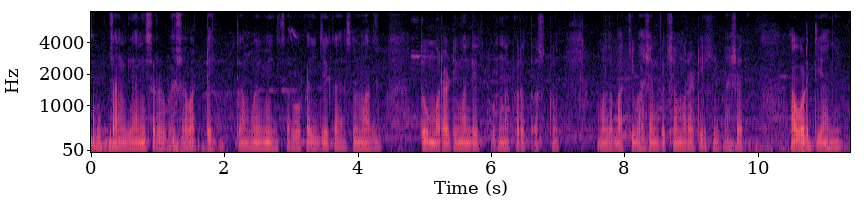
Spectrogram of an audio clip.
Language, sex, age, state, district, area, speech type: Marathi, male, 18-30, Maharashtra, Hingoli, urban, spontaneous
